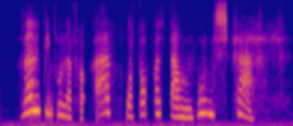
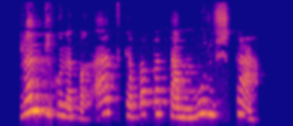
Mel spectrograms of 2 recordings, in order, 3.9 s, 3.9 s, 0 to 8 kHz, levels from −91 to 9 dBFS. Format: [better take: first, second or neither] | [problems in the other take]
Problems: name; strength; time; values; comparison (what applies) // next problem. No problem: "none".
second | noise reduction (neural diffusion model UNIVERSE++)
